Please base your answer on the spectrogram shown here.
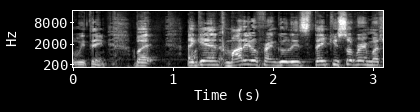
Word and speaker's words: Frangoulis: So it's Mario Frangoulis, and that's the way of saying it.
